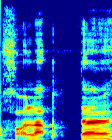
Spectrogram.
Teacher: namanya qalqalah sugro. Karena qof-nya sukunnya matinya asli.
